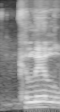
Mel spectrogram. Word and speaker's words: Kel'el: We need a first-name pronunciation. Kel'el Ware.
